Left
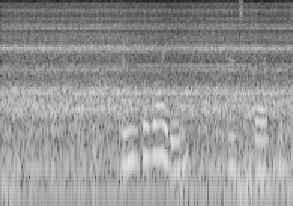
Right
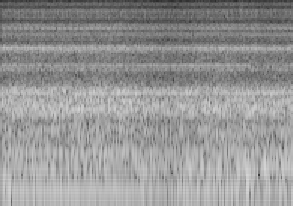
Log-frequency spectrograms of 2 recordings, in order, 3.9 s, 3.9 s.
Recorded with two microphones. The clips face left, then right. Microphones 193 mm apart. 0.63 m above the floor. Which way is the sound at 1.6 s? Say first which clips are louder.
Left 7 dB; 85° left.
